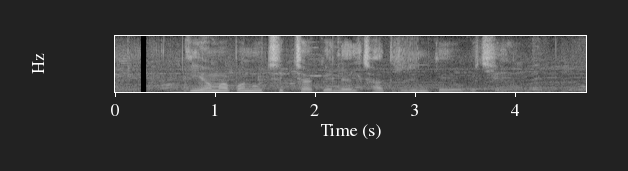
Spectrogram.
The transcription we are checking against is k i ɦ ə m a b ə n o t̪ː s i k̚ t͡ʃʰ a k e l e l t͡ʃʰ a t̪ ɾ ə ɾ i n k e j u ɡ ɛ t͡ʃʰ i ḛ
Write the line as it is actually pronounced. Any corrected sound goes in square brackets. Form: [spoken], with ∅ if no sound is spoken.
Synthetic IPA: k i ɦ ə m a [p] ə n [u] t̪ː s i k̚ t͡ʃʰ a k e l e l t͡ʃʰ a t̪ ɾ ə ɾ i n k e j [o] ɡ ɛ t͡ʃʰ i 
